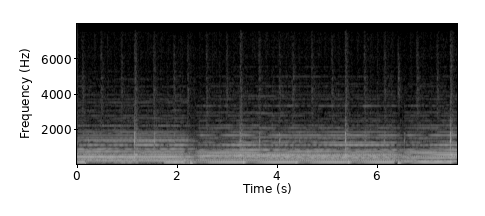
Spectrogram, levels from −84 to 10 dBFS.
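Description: No technical faults can be heard in this music, which has passed through call microphone processing that removes the lowest bass and leaves nothing above 8 kHz, both normal for that path.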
